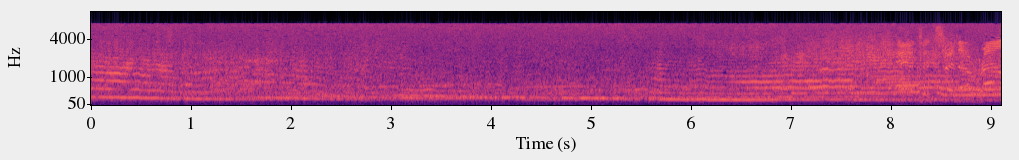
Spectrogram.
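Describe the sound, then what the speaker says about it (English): Formula 1 race cars of 1985 at Brands Hatch, heard as a continuous high-pitched engine whine that sweeps down and back up through the corners, steady and loud throughout. "Ayrton Senna rounding the right-hander at Dingledale Corner, dropping down into Dingledale Corner now into Sterling's the left-hander"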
